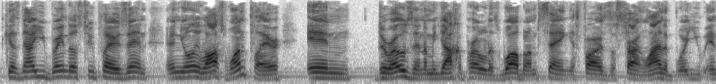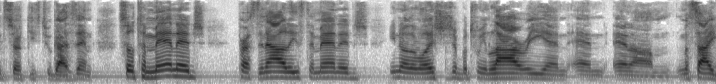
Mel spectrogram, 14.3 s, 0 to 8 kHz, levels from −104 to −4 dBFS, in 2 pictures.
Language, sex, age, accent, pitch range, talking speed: English, male, 20-39, American, 125-155 Hz, 230 wpm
